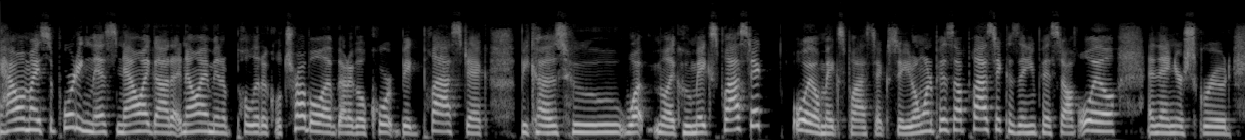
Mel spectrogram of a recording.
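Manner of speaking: usual speaking voice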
